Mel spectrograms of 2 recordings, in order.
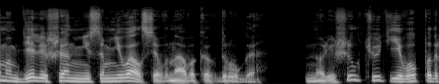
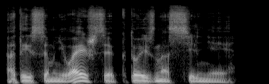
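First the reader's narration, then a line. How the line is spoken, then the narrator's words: Quiet displeased snort. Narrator (Russian): недовольно тихо фыркает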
